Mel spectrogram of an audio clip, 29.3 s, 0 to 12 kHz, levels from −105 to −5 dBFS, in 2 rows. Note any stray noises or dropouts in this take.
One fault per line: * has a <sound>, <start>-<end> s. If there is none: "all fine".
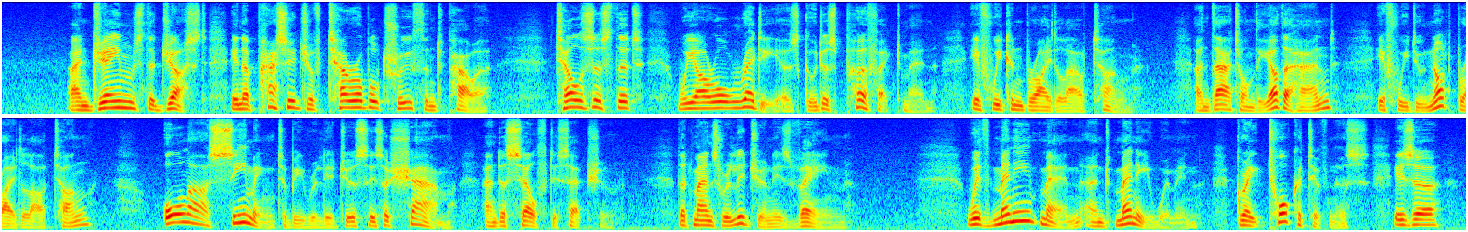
all fine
